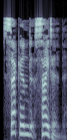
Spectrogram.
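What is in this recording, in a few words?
"second-sighted", British English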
